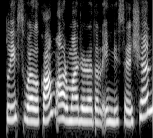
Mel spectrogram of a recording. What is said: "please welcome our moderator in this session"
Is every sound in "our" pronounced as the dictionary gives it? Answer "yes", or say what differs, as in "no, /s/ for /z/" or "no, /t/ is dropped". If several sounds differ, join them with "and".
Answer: yes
